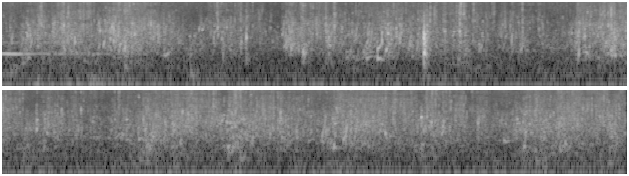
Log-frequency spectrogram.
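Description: Kayak paddle strokes: water splashing and dripping off the blades in an irregular run. About four seconds in there is a single sharp knock.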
